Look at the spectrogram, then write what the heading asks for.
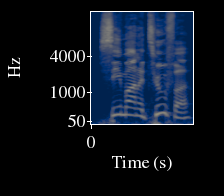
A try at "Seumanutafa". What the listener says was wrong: Seumanutafa? Seumanutafa. Oh, Seumanutafa. Not Tufa, Tafa. Seumanutafa.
